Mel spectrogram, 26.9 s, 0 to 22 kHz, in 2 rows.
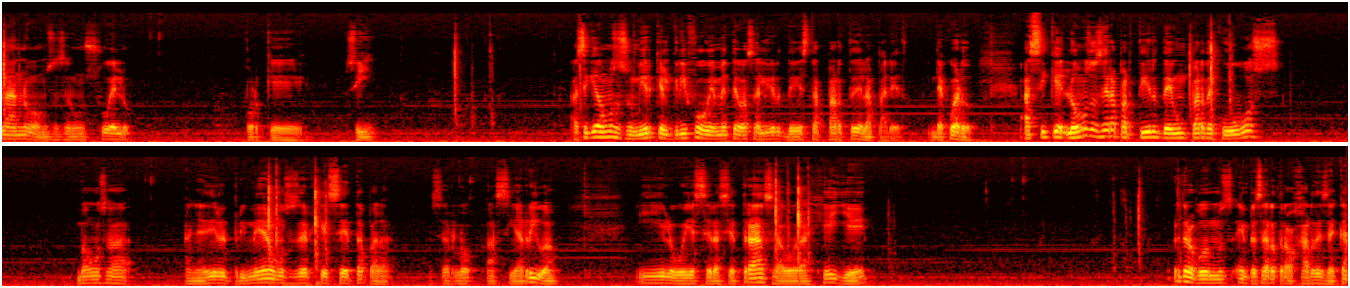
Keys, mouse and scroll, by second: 0.0 click, 0.6 s, 2.1 click, 2.7-3.1 scroll down 2, 3.1-4.8 drag, 4.9 scroll up 2, 5.3-6.4 shift+drag, 9.7 click, 10.8-12.3 drag, 12.8 shift+a, 15.6 click, 16.8 g, 17.3 z, 18.7 click, 21.9 g, 22.1 y, 24.2-25.3 drag, 25.3 scroll up 1, 25.6 shift+middle click, 26.1-26.9 shift+middle drag.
